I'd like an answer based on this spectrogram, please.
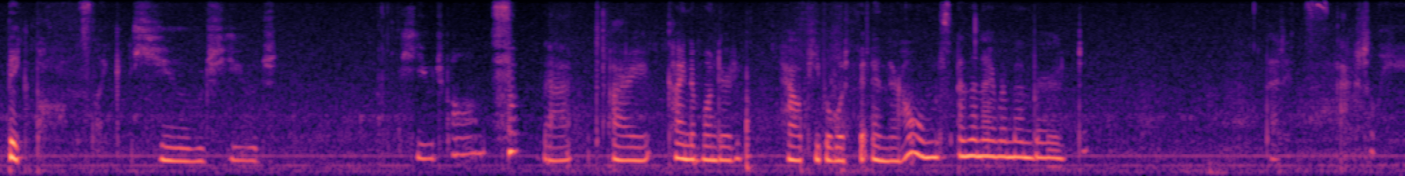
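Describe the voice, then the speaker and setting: A soft-spoken voice at a very slow pace, with long, frequent pauses and noticeable background noise. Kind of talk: ASMR soft-spoken book flip-through. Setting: home recording without microphone.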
